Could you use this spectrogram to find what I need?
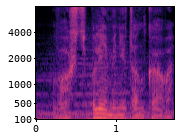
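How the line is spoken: Muttering. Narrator (Russian): пробормотал Питер

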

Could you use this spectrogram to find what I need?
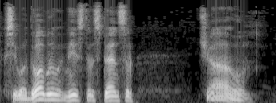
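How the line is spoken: Flat, colorless voice. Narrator (Russian): повторил бесцветным голосом

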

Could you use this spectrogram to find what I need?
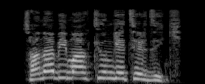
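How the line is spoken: Shouting from below. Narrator (Turkish): diye bağırdı aşağıdan

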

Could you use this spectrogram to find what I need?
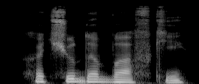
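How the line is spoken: Muttering. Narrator (Russian): пробормотала девушка

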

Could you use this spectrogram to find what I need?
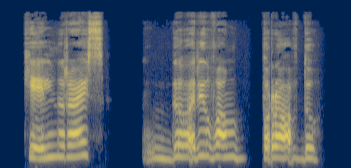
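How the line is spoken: Strained, frightened. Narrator (Russian): побелевшими губами выдавил из себя смазливый

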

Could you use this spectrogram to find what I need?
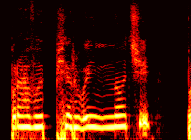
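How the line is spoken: Squeaking. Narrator (Russian): пропищала она

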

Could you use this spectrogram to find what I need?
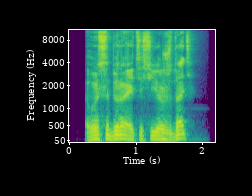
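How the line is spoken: Snorting, smirking. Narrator (Russian): хмыкнул герцог

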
